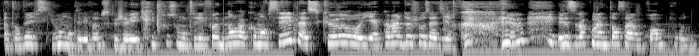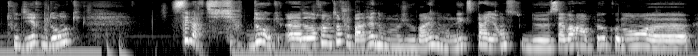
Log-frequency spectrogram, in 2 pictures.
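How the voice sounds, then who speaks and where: A woman's voice: a little high, fast talker, darkish tone, faint music behind. A young woman casually chatting to camera in a vlog, rambling with lots of fillers and restarts, laughing often. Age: young adult. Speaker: book vlogger. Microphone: phone camera.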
